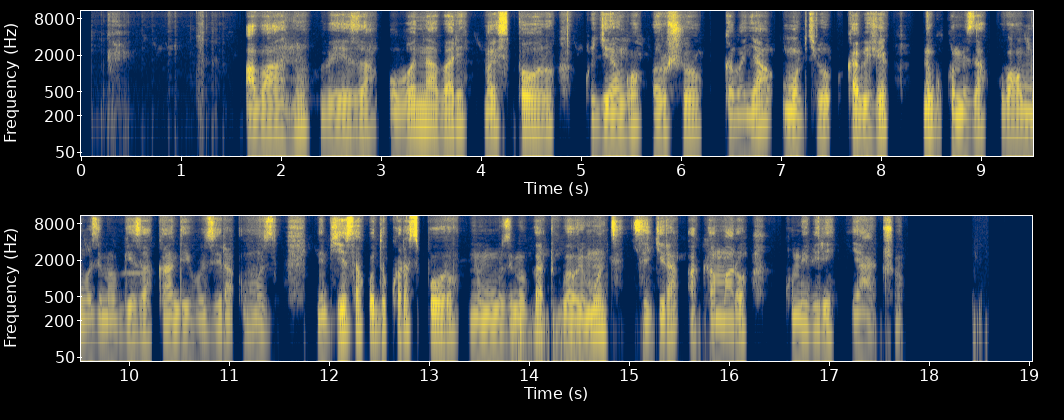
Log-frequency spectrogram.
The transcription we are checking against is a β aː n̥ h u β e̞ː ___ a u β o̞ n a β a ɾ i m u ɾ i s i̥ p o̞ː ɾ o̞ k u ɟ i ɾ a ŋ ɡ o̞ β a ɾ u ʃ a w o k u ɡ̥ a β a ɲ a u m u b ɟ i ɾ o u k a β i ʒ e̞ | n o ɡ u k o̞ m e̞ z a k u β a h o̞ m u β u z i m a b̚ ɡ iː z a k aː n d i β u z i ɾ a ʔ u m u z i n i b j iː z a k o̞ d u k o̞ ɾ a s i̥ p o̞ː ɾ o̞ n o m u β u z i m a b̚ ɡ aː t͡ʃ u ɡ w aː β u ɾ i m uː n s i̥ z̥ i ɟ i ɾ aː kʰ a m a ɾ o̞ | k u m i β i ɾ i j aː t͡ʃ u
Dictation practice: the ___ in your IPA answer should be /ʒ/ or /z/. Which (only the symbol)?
z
